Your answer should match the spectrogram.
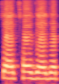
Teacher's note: च छ ज ज तालव्य से बोले जाते हैं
